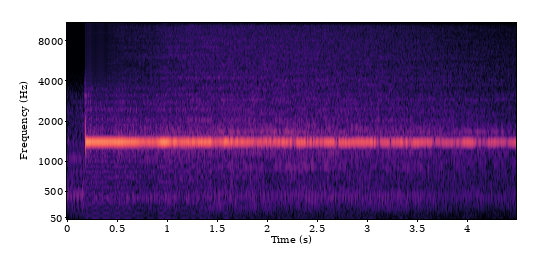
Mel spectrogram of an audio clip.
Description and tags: glockenspiel F pad
I couldn't find any real and free glockenspiel sounds,so I recorded my own on my Sonor G30 glockenspiel with my cell phone...then I manipulated the samples with Cubase.I hope you like them and do whatever you want with them!
one-shot, percussion, hit, metal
